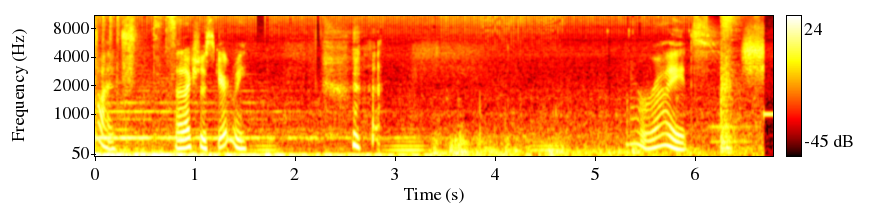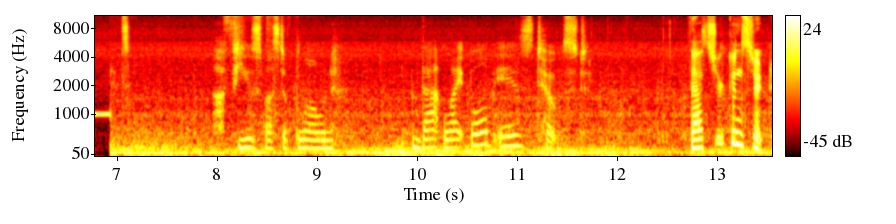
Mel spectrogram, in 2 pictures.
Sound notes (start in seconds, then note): 5.6 light bulb explodes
